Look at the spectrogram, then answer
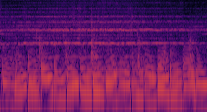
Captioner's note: none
